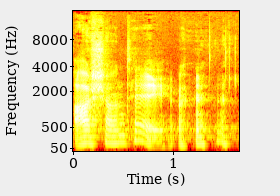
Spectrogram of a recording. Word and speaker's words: Enchanté: There's an accent, and it's spelled weird. It actually it says Ashante.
